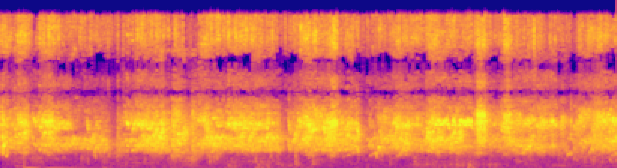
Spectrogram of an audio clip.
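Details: Budgerigars chattering together in a dense, continuous warble of chirps, squeaks and short squawks, with brief thuds and faint rustling under the busy high-pitched din.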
